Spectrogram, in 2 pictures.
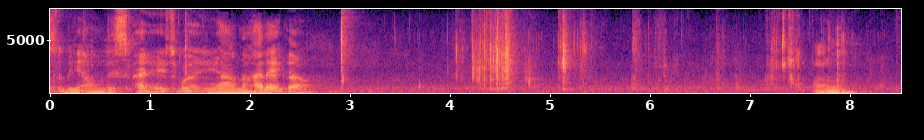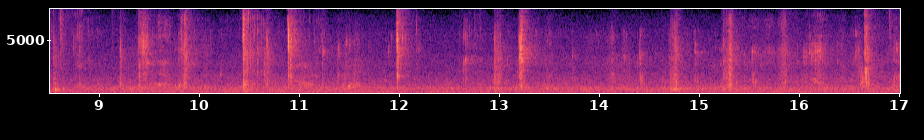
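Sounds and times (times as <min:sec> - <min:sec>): crunchy chewing clicks: 0:08.2 - 0:17.0.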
